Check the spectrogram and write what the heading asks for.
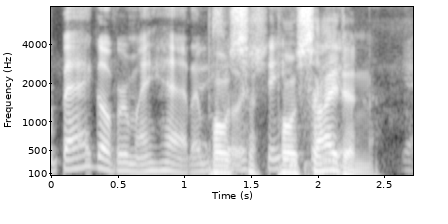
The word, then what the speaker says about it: Poseidon: Is it Posidian? Posid. Oh my goodness. So sad. No offense, but that's pretty common knowledge. Poseidon. Poseidon.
